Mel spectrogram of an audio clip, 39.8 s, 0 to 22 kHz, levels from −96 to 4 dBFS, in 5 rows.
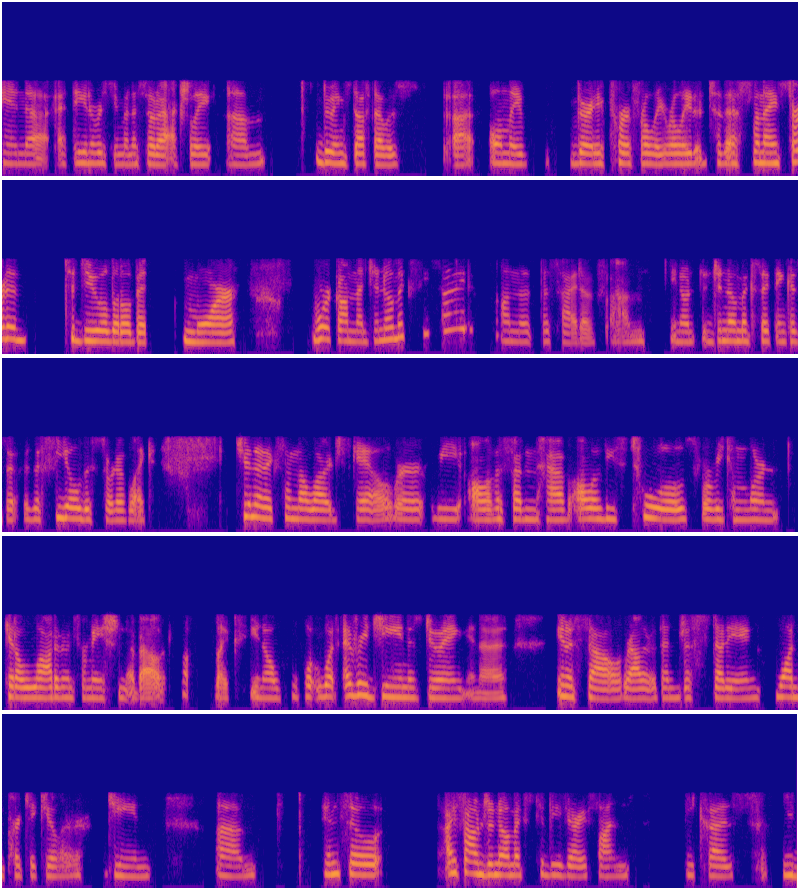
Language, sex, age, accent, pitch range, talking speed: English, female, 10-29, American, 200-220 Hz, 165 wpm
